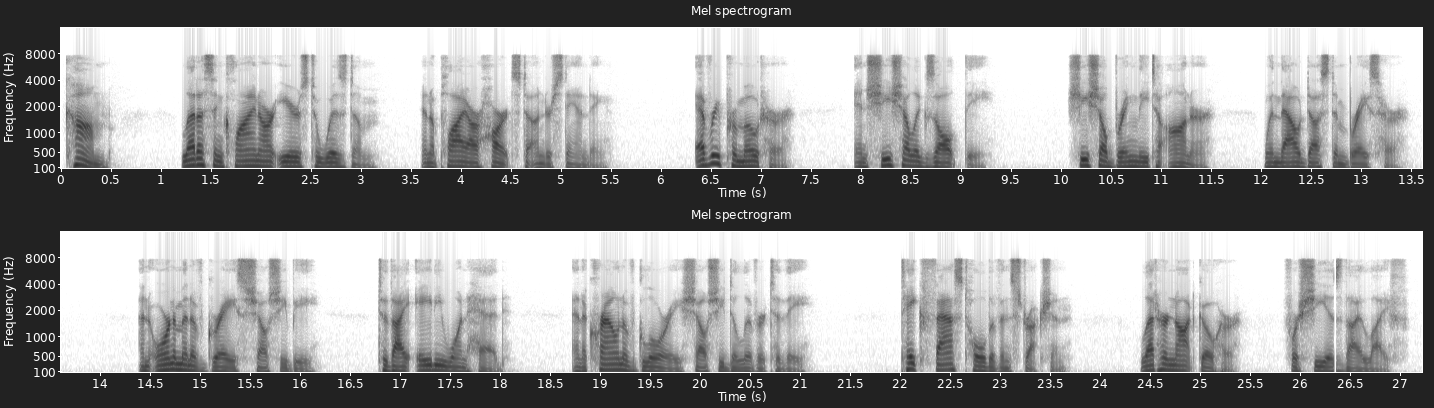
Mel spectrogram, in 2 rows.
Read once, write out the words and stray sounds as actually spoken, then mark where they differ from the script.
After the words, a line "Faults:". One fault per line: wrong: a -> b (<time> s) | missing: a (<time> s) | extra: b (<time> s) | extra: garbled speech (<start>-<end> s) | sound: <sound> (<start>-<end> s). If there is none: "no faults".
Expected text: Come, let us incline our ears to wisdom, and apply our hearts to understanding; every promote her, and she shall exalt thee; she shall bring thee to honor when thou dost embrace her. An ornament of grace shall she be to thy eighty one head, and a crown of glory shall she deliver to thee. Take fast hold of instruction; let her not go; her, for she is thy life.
Come, let us incline our ears to wisdom, and apply our hearts to understanding; every promote her, and she shall exalt thee; she shall bring thee to honor when thou dost embrace her. An ornament of grace shall she be to thy eighty one head, and a crown of glory shall she deliver to thee. Take fast hold of instruction; let her not go; her, for she is thy life.
Faults:
sound: dropout (26.3-26.4 s)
